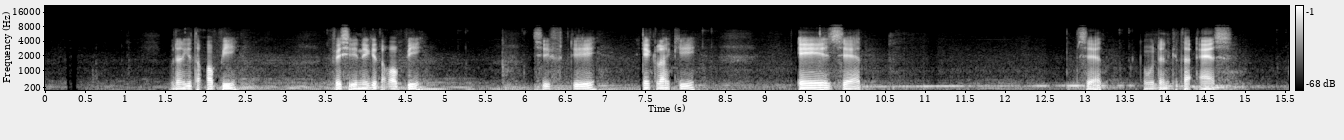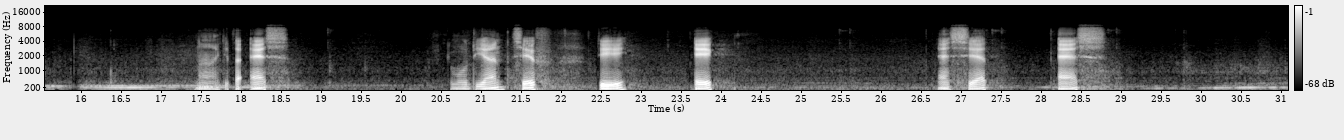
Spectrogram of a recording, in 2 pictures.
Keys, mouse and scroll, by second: 0.3 middle click, 0.9 click, 1.6 click, 5.3 click, 6.6 shift+d, 9.4 e, 14.4 s, 15.9 middle click, 18.0-19.2 drag, 21.0 l, 22.4 shift+d, 26.6 s, 28.1 s, 29.7 click.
